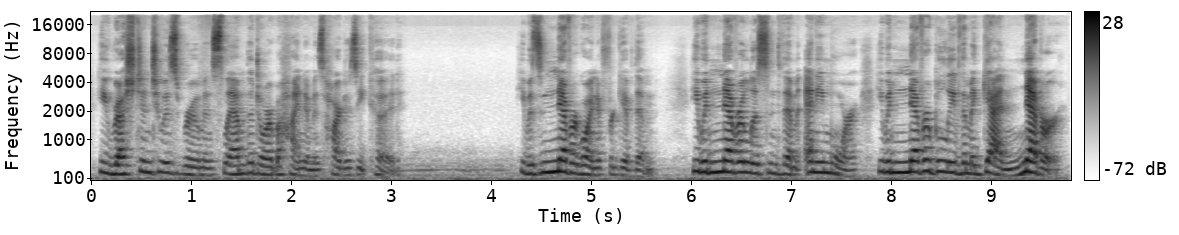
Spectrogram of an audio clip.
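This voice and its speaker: A woman reading a children's story aloud as an expressive storyteller, with dramatic, emphatic phrasing. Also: medium pitch, slight background noise.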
